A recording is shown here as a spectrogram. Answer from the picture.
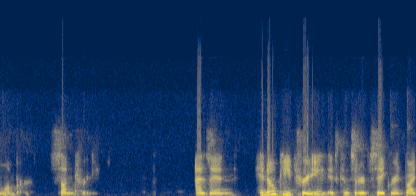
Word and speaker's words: hinoki: i am in seventh grade your word is hinoki um could i have all the what do you call it stuff please all the information yeah um so the word is hinoki that's the only pronunciation it's a noun it's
